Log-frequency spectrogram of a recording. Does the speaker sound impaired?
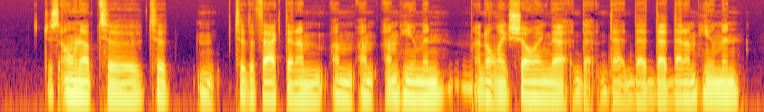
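Yes: stutter; speech coaches, practices control before shows; much improved, still stutters; very severe at first, hit himself in frustration; here repeated words.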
